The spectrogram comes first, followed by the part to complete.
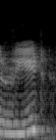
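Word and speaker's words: read: पढ़ना यानी रीड। तो हम यहां पर थर्ड फॉर्म यूज़ करेंगे। रेड। I shall have रेड the book. रीड रेड रेड। Spelling वही होती है। सिर्फ प्रोनाउंसिएशन इसकी अलग होती है।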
